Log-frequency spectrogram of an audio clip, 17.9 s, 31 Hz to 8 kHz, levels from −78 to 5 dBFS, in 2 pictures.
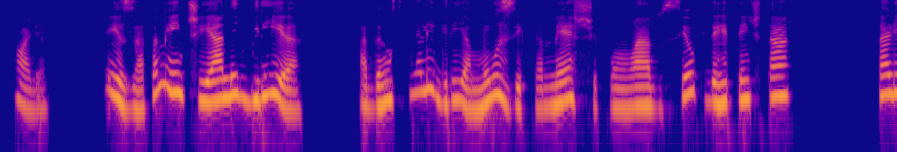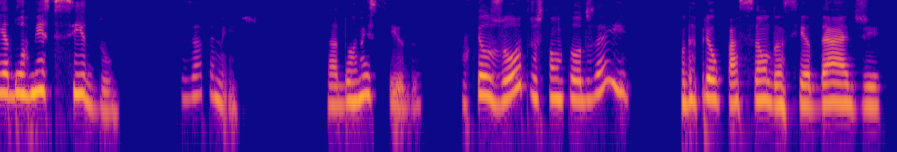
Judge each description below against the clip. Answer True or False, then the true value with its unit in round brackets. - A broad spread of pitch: True (5.9 semitones)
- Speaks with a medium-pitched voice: False (205 Hz)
